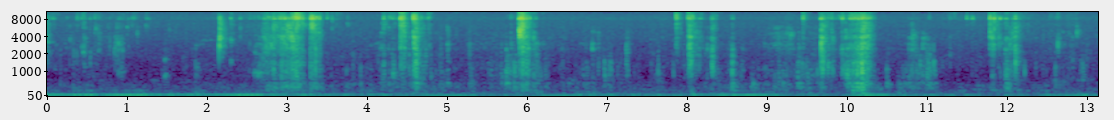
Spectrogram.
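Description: Close-miked chewing of spaghetti with meat sauce: short wet mouth smacks every second or two, over a low steady hum.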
